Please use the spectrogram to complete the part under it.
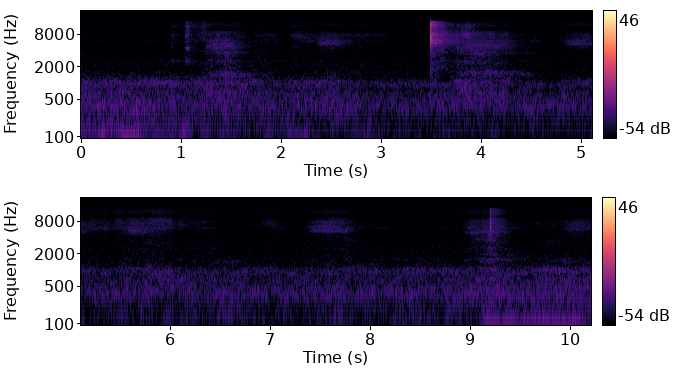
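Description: Scissors snip close by.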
